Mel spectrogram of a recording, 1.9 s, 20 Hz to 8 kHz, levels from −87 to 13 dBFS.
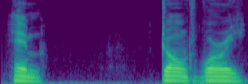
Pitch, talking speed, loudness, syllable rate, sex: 105 Hz, 95 wpm, -16 LUFS, 4.3 syllables/s, male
